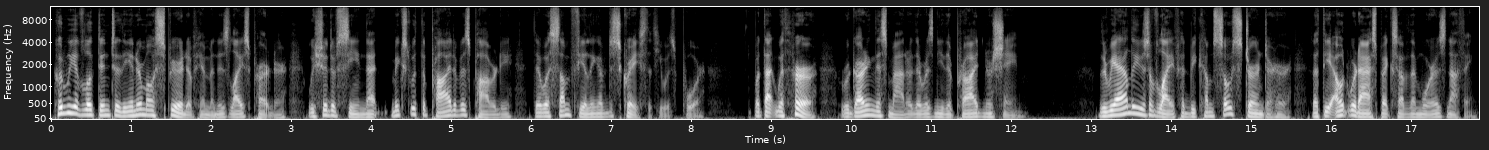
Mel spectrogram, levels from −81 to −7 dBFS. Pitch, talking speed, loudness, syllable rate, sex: 110 Hz, 230 wpm, -20 LUFS, 6.5 syllables/s, male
